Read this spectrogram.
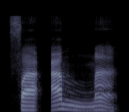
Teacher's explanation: ditahkikkan diperjelas suaranya menjadi Fa Amma bukan famma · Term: hamzahnya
